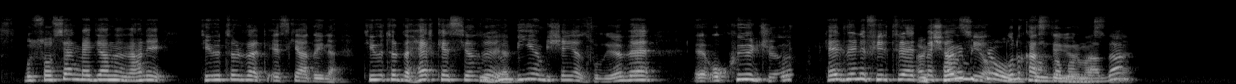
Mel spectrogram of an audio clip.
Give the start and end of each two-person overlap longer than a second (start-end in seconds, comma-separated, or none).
9.2-11.3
